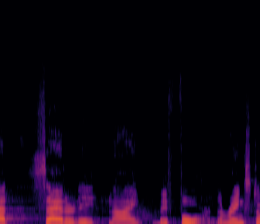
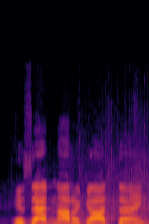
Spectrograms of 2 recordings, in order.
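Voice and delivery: louder repeated question; 7 semitones higher, 11 dB louder than usual. Real, not acted. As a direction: raise it higher and louder the second time. Preacher repeats rhetorical question louder.

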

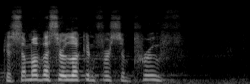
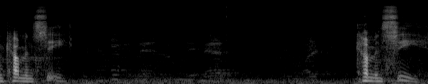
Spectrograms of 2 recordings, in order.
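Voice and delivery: gentle invitation; 6 semitones lower, 15 dB quieter than usual. Pretend. King of Kings inviting gently.

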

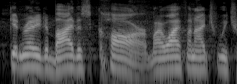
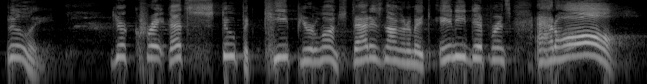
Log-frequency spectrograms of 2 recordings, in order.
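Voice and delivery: high, mocking skeptic's voice, pitched well up; scoffing crowd member; 7 semitones higher than usual. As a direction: scoff at the boy like a know-it-all in the crowd. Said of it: "someone in the crowd going".

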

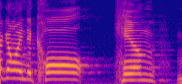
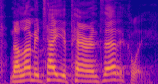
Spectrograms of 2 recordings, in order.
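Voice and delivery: ordinary talk

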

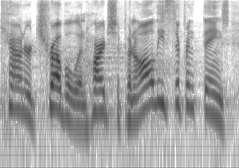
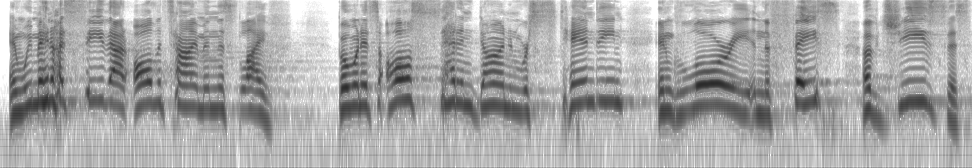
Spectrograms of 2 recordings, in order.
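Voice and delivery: louder, higher, building sermon climax; preaching at full force; 8 semitones higher, 5 dB louder than usual. Acted. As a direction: preach it like a blowout victory.

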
